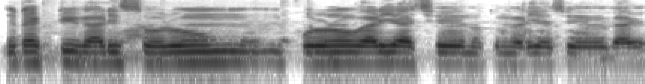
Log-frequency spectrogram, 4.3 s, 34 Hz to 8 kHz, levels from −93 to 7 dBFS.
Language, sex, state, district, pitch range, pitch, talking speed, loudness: Bengali, male, West Bengal, Paschim Medinipur, 130-140 Hz, 135 Hz, 165 wpm, -18 LUFS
